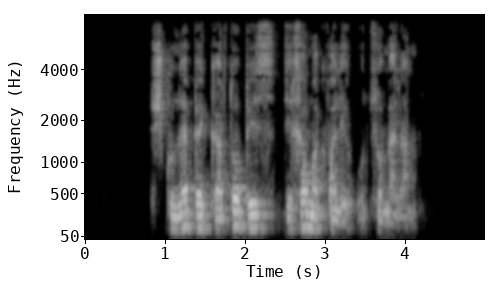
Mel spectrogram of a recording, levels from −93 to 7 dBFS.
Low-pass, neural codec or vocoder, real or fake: 7.2 kHz; none; real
